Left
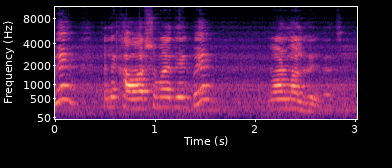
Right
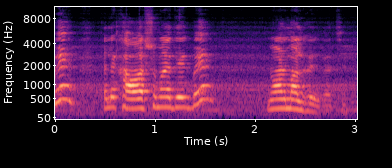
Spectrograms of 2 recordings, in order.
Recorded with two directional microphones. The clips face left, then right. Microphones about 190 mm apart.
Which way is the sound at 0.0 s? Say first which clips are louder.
Right 2 dB; 60° right (ahead or behind).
